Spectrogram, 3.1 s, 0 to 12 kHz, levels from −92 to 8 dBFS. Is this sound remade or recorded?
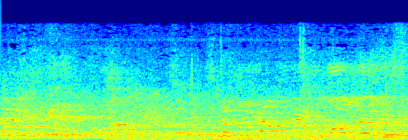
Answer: recorded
